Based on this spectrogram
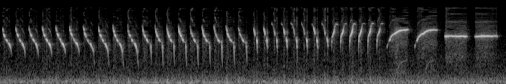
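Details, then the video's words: Canary song for training, a quick run of repeated sharp downslurred notes speeding and rising in pitch, then two upswept whistles and two long pure steady whistled tones. "Kanarya sesi kanarya eğitim/1 canary sing"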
